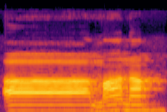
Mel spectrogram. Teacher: آ کو ہم نے لمبا کیا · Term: کھڑا زبر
